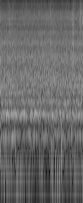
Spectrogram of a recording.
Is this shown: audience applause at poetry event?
no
